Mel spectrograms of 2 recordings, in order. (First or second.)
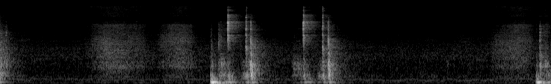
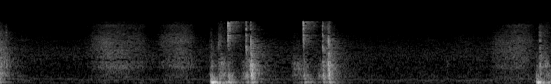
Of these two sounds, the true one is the second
